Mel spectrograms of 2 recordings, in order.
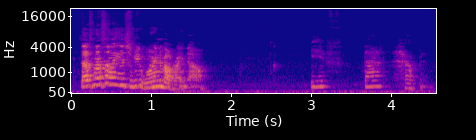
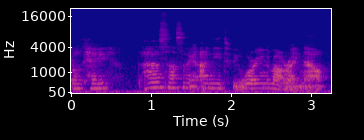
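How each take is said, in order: First: Louder, fast no-nonsense telling-off; firm self-scolding. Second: Soft, hushed inner voice, a bit fast; calm yourself down under your breath; quiet self-talk. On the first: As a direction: snap yourself out of it. Scolding herself over her worrying. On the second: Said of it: "it started to help me kind of be like". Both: Retold or imitated.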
